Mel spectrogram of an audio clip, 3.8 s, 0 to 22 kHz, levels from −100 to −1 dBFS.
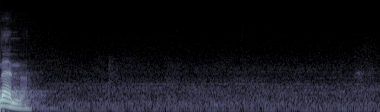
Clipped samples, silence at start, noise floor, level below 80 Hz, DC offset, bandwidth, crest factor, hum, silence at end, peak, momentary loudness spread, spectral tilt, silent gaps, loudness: under 0.1%; 0 s; -68 dBFS; -74 dBFS; under 0.1%; 15.5 kHz; 26 dB; 50 Hz at -75 dBFS; 3.5 s; -18 dBFS; 24 LU; -8 dB/octave; none; -38 LUFS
